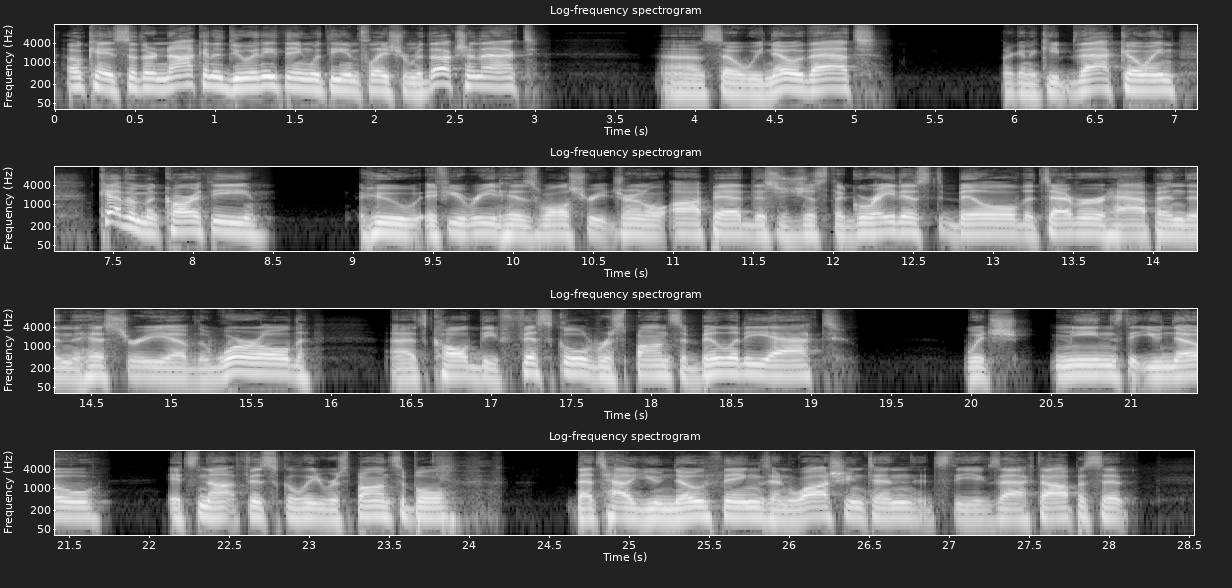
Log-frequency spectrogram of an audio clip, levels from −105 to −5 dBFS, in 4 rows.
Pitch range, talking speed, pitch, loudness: 110-130 Hz, 165 wpm, 120 Hz, -17 LUFS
